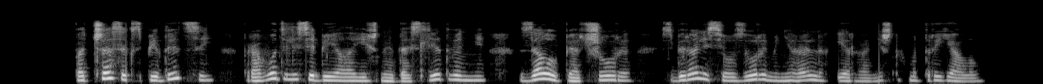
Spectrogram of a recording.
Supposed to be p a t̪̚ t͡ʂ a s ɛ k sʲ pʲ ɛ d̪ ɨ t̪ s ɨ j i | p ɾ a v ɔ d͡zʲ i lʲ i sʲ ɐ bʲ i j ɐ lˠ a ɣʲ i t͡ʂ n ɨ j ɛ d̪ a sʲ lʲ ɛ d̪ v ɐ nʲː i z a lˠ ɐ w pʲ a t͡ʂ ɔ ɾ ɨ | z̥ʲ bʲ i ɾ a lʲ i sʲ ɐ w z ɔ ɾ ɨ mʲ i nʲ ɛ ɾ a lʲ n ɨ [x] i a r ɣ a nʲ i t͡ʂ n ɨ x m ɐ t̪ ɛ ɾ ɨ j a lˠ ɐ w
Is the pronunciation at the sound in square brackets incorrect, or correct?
correct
